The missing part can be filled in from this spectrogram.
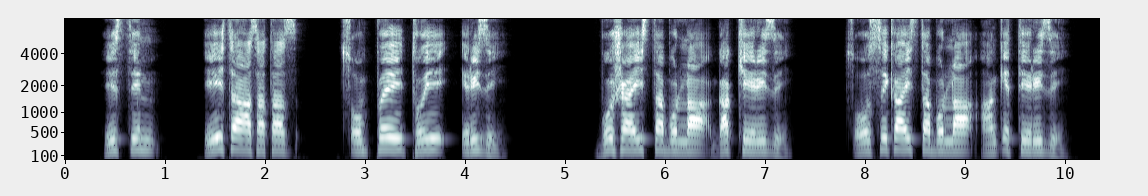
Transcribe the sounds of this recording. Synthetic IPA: hɪst̪ːɪn | iːt̪ɐːsɐt̪ɐs | t͡sʼɔmpːɛjt̪ɔjɪɛɾɪzḛː | bɔʃɐjɪst̪ːɐbɔlːɐɡɐkːeːɾɪzḛː | t͡sʼo̞ːsːɪkɐɪst̪ːɐbɔlːɐhɐŋkʼːɛt̪ːeːɾɪzḛː

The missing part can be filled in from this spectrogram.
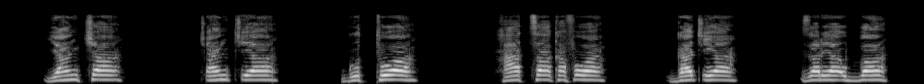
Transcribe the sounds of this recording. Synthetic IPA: jɐnt͡ʃːaː | t͡ʃʼɐnt͡ʃʼːɪjaː | ɡʊt̪ːʊwaː | haːt͡sːaːkɐfʊwaː | ɡɐt͡ʃʼːɪjaː | zɐɾɪjaːʊbːaː

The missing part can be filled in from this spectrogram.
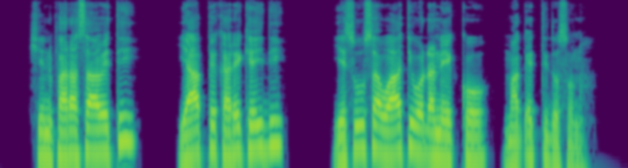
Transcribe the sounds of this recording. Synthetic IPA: ʃɪnpɐɾɐsaːwɛt̪ɪ | jaːpːɛkɐɾɛkɛjɪd̪ɪ | jɛsuːsɐwaːt̪ɪwɔɗɐne̞ːkːɔmɐkʼɛt̪ːɪd̪ɔsɔ̰nɐ̰

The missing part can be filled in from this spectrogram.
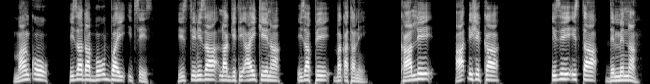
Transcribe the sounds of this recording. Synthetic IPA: mɐŋkʼːɔ | ɪzɐd̪ɐbːɔʊbːɐjɪt͡sʼːe̞̰ːs | hɪst̪ːɪnɪzɐlɐɡːɪt̪ɪɐjkːeːnɐ | ɪzɐpːɛbɐkʼɐt̪ɐnḛː | kaːlːɪ | aːɗːɪʃɛkːɐ | ɪzɪːst̪ːɐd̪ɛmːɛnːɐ

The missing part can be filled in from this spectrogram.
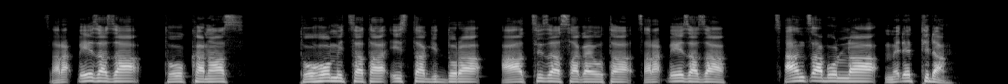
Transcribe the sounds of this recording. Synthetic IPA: t͡sʼɐ̰ɾɐpːe̞ːzɐzɐ | t̪o̞ːkːɐnaːs | t̪oːɦɔmɪt͡sːɐt̪ɐʔɪst̪ːɐɡɪd̪ːɔɾɐ | aːt͡sːɪzɐsɐɡɐjɔt̪ɐt͡sʼɐɾɐpʼːe̞ːzɐzɐ | t͡sʼɐnt͡sʼɐbɔlːɐmɛɗɛt̪ːɪd̪ɐ̰

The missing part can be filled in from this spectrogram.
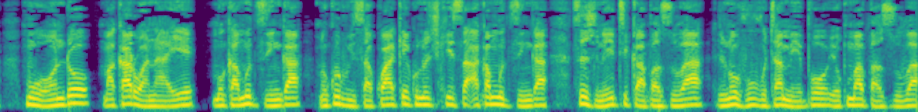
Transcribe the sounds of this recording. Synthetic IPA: muɦo̞ndo̞makarwanaːje̞mukamud͡ziŋɡano̞kurwisakwake̞kuno̞t͡ʃkisaːkamud͡ziŋɡase̞ʐino̞itikapazuʋarino̞vuvutam̤e̞p̬o̞jo̞kumab͡vazuːʋa

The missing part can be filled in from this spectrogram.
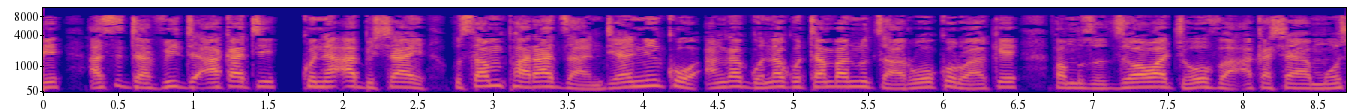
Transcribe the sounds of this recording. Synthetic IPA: asidʱavʱidʱiakaːtikunaʔabʱiʃaːiusamupaɾaːd͡zandianiko̞ʔaŋɡaɡʱo̞nak̬utambanud͡zaɾuo̞ko̞rwake̞ | pamuzo̞d͡ziwawad͡ʒe̞ɦo̞vʱaʔakaʃajamoːʂ

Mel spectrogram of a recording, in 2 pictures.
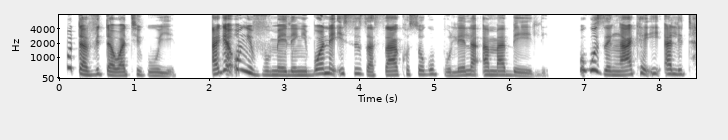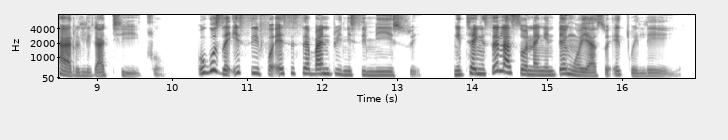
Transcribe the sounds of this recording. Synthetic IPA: ud̥ʱavid̥ʱawatʰiɣuːjɛ | aɣɛʔuŋivumɛlɛŋiβɔnɛʔisizasakʰɔsoɣub̥ʱulɛla̰ʔamaβeːlɛ̰ | uɣuzɛŋakʰɛʔiʔalitʰariliɣatʰiːǁɔ̰ | uɣuzɛʔisifɔ̰ʔesisɛβantʼwinisimiːswɛ̰ | ŋitʰeŋisɛlasɔnaŋɛntʼɛŋɔjasɔ̰ʔɛɡ͡ǀʱwɛlɛːjɔ

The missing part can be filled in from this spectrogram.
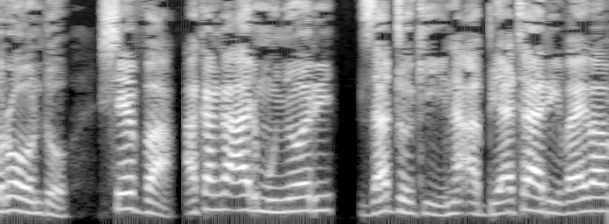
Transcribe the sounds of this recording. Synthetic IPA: ɾoːndo | ʃe̞vʱaːkaŋɡaːɾimuɲo̞ɾi | zadʱoɡʱinaːbʱiataɾiʋaiʋa

